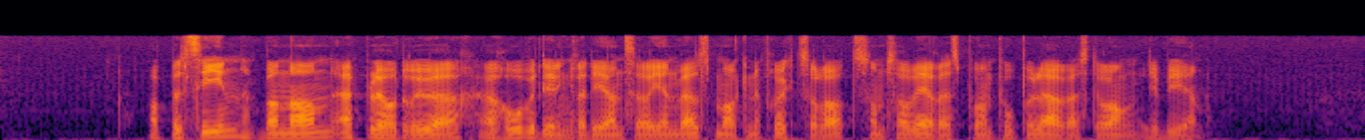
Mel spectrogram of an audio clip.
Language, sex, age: Norwegian, male, 27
